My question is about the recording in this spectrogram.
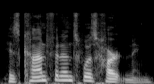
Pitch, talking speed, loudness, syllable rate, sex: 140 Hz, 155 wpm, -18 LUFS, 6.2 syllables/s, male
